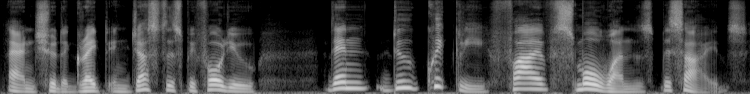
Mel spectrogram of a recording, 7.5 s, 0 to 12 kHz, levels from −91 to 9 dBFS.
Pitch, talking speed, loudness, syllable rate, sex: 145 Hz, 110 wpm, -18 LUFS, 3.2 syllables/s, male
